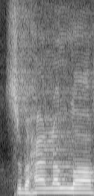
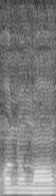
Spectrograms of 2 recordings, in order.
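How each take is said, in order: First: It is said clearly and carefully. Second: It is said hurriedly and mumbled.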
